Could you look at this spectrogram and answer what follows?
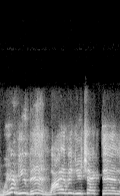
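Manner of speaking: high-pitched yelling in a father's voice. Retelling how he comes and yells at her: imitating someone yelling. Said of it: "when he comes and yells at her".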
